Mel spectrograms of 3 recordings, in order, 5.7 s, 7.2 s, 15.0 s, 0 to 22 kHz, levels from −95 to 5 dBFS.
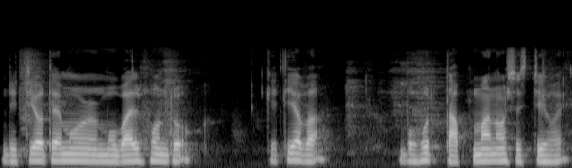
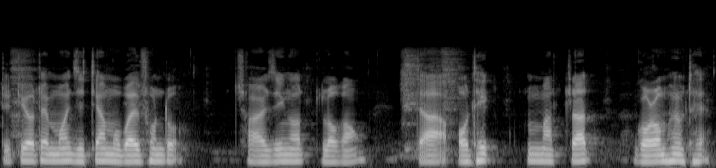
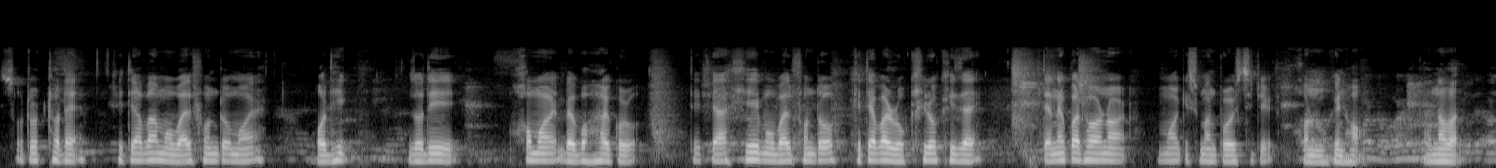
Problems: none marked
